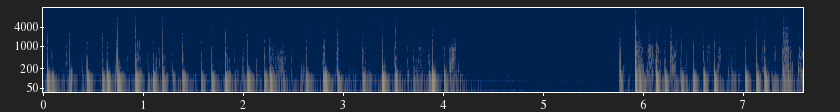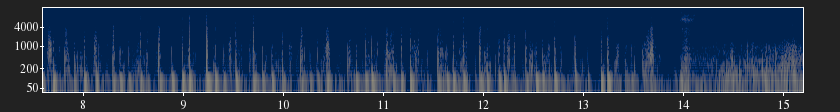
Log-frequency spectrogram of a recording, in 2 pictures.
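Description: Long acrylic nails scratch the top of a pink plastic shower cap with a cat print, stretched over a Zoom H6 recorder. Dense, rapid crinkly scratches land as a heavy low rumble. They stop for about a second and a half of near silence, then resume just as busily until the end.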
